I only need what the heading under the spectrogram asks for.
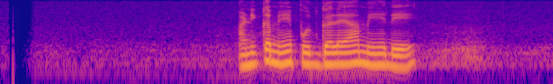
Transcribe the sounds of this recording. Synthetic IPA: ənikəmeːput̪ɡələjaːmeːd̪eː

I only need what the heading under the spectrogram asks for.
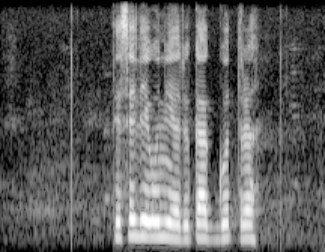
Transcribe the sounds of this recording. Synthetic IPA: t̪esʌjleuniʌɾukaɡot̪rʌ

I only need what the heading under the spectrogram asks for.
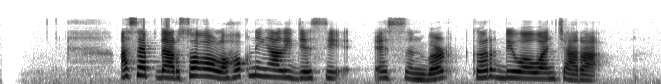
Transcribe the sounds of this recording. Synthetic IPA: ʔasɛp̚darsɔːlɔɦɔk̚niŋalid͡ʒɛsi | ɛsənbərd̪̚ | kɨrdiwawaɲt͡ʃaɾa

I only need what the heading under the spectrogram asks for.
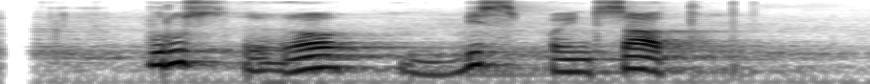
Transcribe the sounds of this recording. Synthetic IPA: puɾusrʌbispʌjɳʈsat̪

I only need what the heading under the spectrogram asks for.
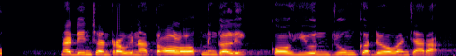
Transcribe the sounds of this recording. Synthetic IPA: nadint͡ʃand̪ɾawinat̪ɔːlɔɦɔk̚niŋɡalikɔɦiund͡ʒuŋkərdiwawaɲt͡ʃaɾa

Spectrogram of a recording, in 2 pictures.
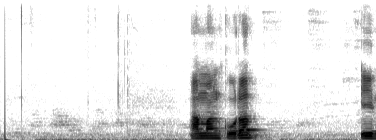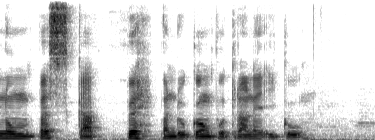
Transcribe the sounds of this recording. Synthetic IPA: ʔamaŋkuɾat̪̚ | inumpəska̰b̥ɛhpəndukʊŋput̪ɾaneʔiku

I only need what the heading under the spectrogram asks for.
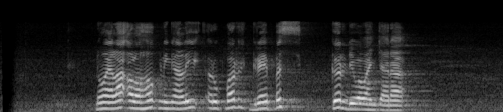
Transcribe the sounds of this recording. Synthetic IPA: nɔelaʔɔlɔɦɔk̚niŋalirupərɡɾɛpəs | kɨrdiwawaɲt͡ʃaɾa

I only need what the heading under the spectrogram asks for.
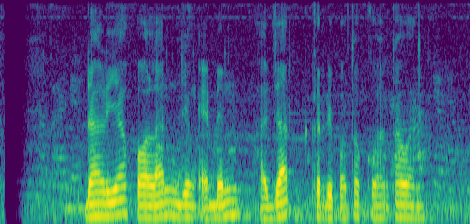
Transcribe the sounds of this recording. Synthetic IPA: dahliafoland͡ʒɨŋʔɛ̰dənhad͡ʒar̚kɨrdipɔt̪ɔkəwart̪awan

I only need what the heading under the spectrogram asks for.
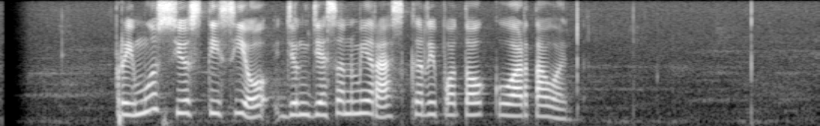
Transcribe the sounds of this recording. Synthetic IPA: pɾimusjust̪isiod͡ʒɨŋd͡ʒɛsənmiɾaskərdipɔt̪ɔkuwart̪awan

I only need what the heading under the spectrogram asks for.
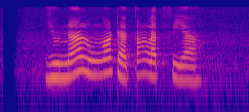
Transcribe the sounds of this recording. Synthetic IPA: junaluŋɔɖ̥a̤t̪əŋlat̪fia

